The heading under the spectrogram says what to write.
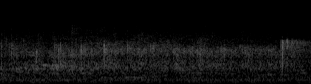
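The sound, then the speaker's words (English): An audience claps steadily together, a dense, continuous wash of hand claps with a few sharper accents near the end, with no one speaking over it. “Clap for me.”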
